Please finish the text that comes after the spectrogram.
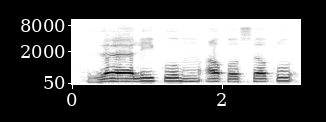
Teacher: ذالکم، ذال کے اوپر کھڑی زبر ہے، ایک الف کی مقدار کے برابر کھینچ کر پڑھیں گے۔ میم ساکن کے بعد حمزہ آیا ہے، اظہار شفوی ہوگا، قاف مستعلیہ ہے، پر پڑا جائے گا، اس پر قلقلہ بھی ہوگا، ساکن ہے۔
